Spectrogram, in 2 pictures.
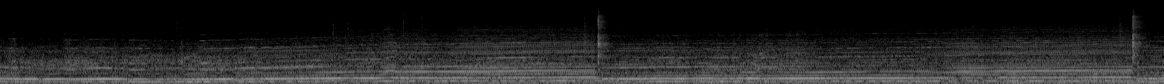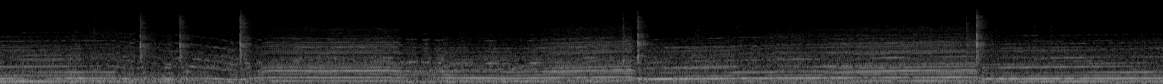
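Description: A race car engine in the video game Gran Turismo 7 holds a steady high-pitched drone, climbing and dropping in pitch through gear shifts and throttle changes, loud and unbroken throughout.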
